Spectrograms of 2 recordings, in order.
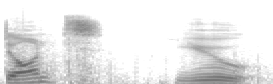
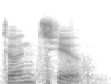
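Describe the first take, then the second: First: The t and y sounds stay separate. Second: The t and y merge into a ch. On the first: "instead of" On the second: "it will become a T hook"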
